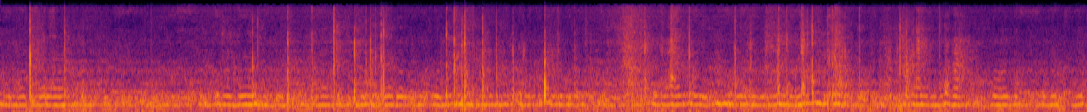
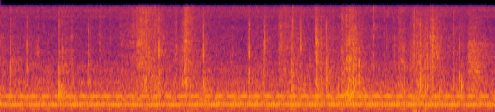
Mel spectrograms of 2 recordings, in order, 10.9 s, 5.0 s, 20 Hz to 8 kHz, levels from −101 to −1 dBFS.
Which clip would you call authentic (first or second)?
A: second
